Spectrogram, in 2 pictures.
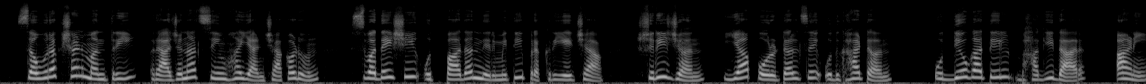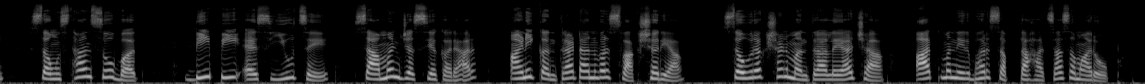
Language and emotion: Marathi, neutral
